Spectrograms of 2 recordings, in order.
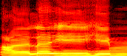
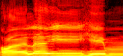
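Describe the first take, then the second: The two takes are said the same way.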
